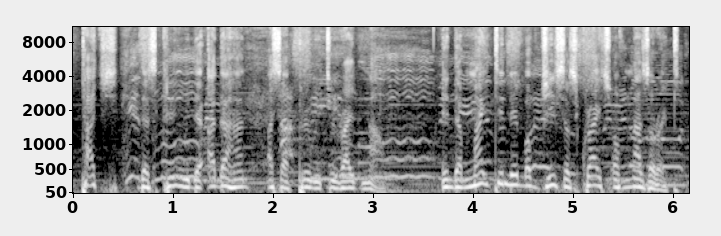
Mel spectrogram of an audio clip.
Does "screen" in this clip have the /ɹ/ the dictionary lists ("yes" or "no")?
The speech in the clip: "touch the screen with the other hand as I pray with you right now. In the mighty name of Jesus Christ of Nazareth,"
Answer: yes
